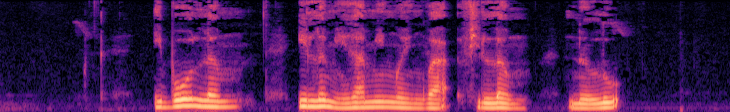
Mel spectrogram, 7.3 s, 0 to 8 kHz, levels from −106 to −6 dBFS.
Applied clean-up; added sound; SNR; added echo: none; none; none; none.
